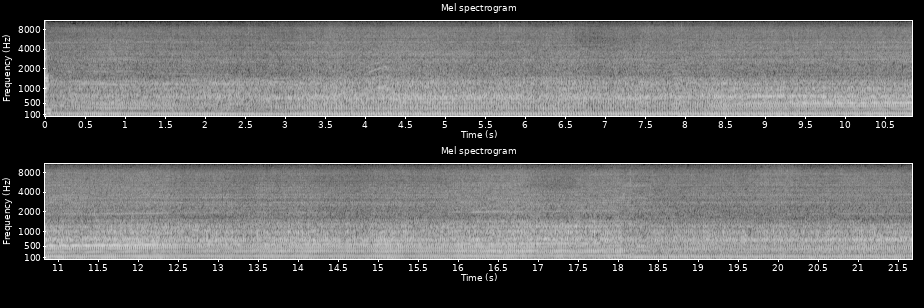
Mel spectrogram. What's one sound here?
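A motorcycle engine hums steadily, its pitch shifting with the throttle.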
